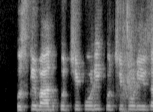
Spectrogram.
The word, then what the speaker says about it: Kuchipudi: और कुचिपुड़ी dance form की बात करें तो कुचिपुड़ी इज प्रोनाउंस्ड एज, जैसे मैंने बोल के बताया कुचिपुड़ी, ठीक है, लिखते कुछ और है, प्रोनाउंस इसे किसी अलग तरीके से किया जाता है।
